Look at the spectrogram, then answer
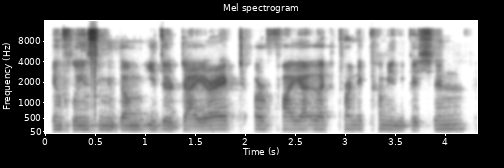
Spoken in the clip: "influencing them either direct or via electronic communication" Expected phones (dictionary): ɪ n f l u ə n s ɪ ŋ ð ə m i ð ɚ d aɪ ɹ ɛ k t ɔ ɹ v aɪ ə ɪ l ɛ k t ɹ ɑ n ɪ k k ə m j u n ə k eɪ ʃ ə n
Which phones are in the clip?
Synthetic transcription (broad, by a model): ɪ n f l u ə n s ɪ ŋ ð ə m i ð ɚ d aɪ ɹ ɛ k t ɔ ɹ f aɪ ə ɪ l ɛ k t ɹ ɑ n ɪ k k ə m j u n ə k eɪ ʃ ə n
